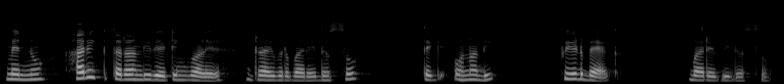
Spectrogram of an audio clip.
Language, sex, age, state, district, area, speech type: Punjabi, female, 45-60, Punjab, Fatehgarh Sahib, rural, spontaneous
